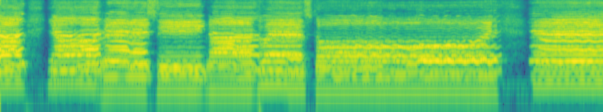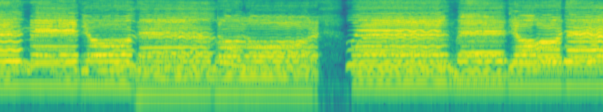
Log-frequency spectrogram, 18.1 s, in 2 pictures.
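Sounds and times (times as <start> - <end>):
a cappella hymn singing: 0.0 - 18.0.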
